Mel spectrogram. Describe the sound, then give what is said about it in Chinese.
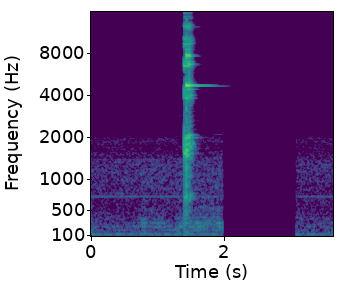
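A single bright clink of glasses of red wine touching in a toast, sharp and ringing with a brief high-pitched tone that fades quickly, set against a low background hum with no talking. “来吧，干杯。”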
